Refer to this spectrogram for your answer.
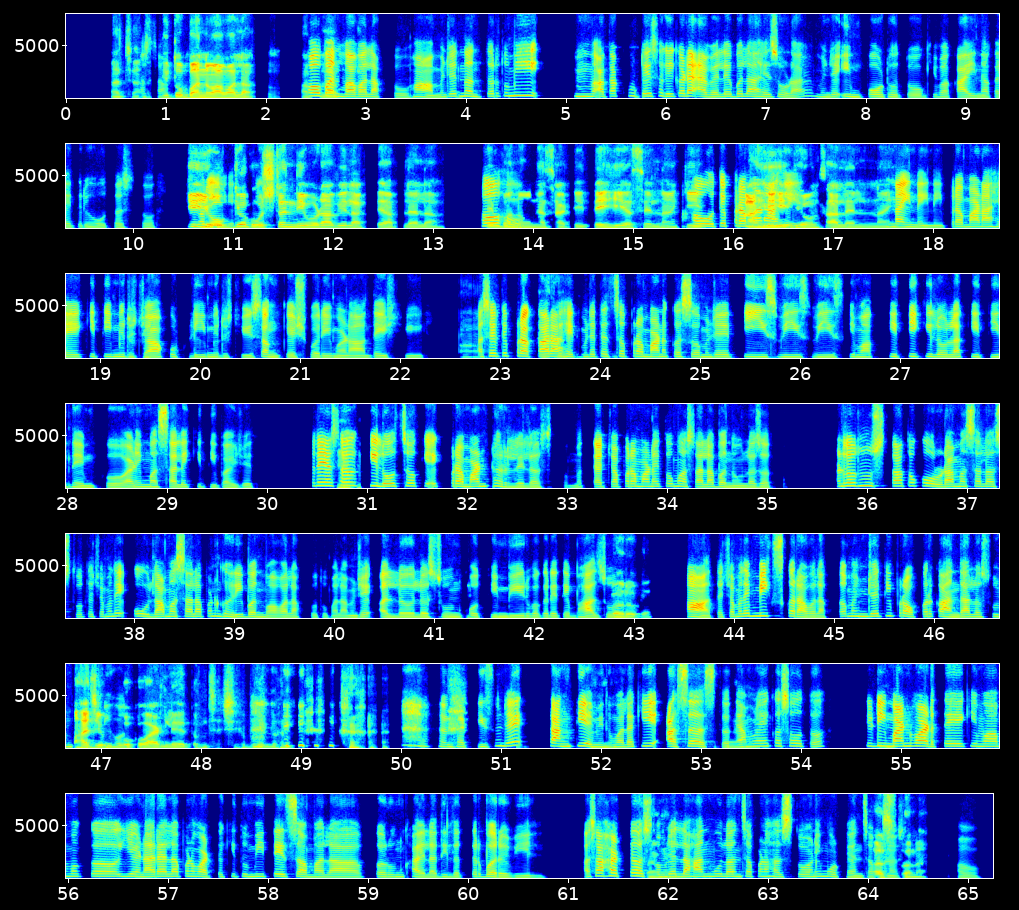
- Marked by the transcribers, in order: other background noise; tapping; other noise; in English: "एक्झॅक्टली"; in English: "प्रॉपर"; laugh; laughing while speaking: "तुमच्याशी बोलून"; chuckle
- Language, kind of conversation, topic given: Marathi, podcast, तुमच्या घरच्या रोजच्या जेवणात कोणते पारंपरिक पदार्थ नेहमी असतात?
